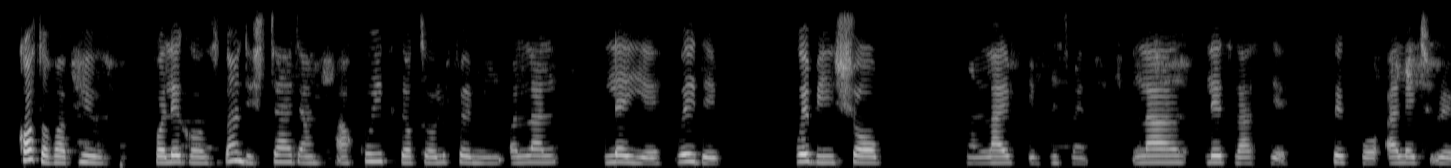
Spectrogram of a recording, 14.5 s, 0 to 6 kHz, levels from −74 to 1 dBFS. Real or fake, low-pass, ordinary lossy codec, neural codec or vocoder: real; 5.4 kHz; none; none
